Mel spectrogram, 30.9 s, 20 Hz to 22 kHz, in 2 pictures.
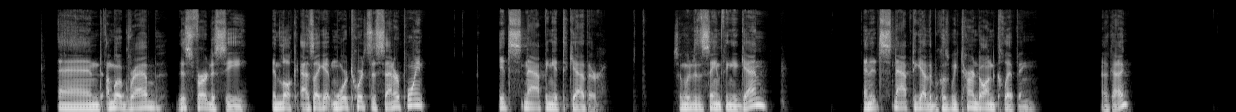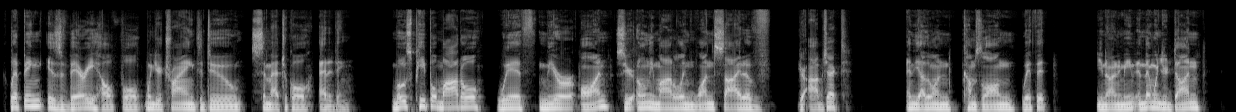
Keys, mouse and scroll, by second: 0.6 click, 1.9 g, 5.4-7.8 drag, 8.6 g, 10.4 click, 11.1-14.6 middle drag, 17.8 middle click.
